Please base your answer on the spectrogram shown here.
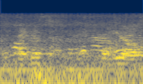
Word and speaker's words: Pecos: So if you go, or actually, by the way, it's actually pronounced Pecos, but we all say Pecos.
